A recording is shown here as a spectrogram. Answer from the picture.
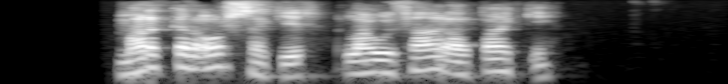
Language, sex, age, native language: Icelandic, male, 20-29, Icelandic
